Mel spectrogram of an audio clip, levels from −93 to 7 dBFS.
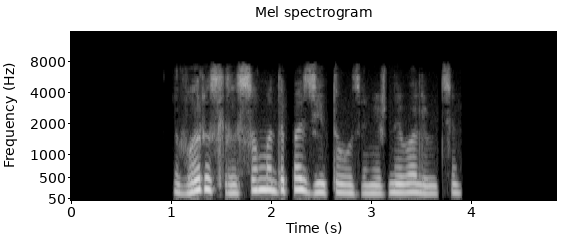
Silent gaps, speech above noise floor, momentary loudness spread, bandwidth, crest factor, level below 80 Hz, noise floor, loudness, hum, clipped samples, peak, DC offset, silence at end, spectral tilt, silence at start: none; over 73 dB; 13 LU; 7.6 kHz; 16 dB; -60 dBFS; under -90 dBFS; -17 LUFS; none; under 0.1%; -2 dBFS; under 0.1%; 0.95 s; -6.5 dB/octave; 1.05 s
